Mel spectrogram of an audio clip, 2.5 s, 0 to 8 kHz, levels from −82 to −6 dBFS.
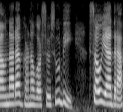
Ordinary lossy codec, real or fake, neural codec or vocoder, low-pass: none; fake; codec, 16 kHz, 1 kbps, X-Codec, HuBERT features, trained on LibriSpeech; none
